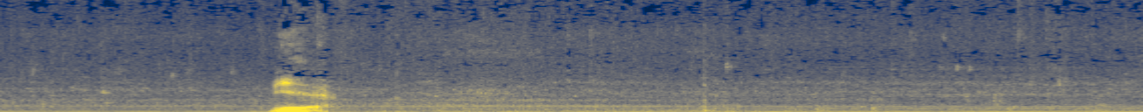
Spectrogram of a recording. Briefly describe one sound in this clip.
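An aquarium pump hums quietly.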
